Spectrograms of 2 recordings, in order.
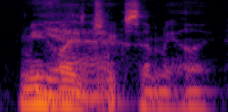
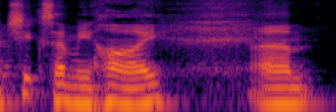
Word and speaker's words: Csikszentmihalyi: So I'd got his surname cracked, but then it's Mihai Csikszentmihalyi.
